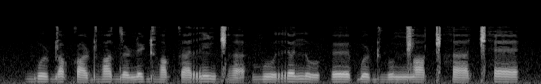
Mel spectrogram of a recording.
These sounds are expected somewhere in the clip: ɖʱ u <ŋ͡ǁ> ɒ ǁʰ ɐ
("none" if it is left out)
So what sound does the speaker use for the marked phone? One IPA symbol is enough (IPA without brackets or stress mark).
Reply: ŋ͡ǁ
